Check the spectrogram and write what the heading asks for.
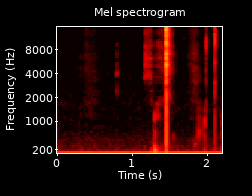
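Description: Coast serrated lockback folding knife being opened: a couple of faint clicks, then one sharp click about one and a half seconds in as the lockback catches the blade.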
